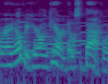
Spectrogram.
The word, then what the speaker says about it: Gyarados: The adult Pokemon trainer with brown hair and no sleeves, wearing a blue shirt, said, "I ran over here on Gyarados' back."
